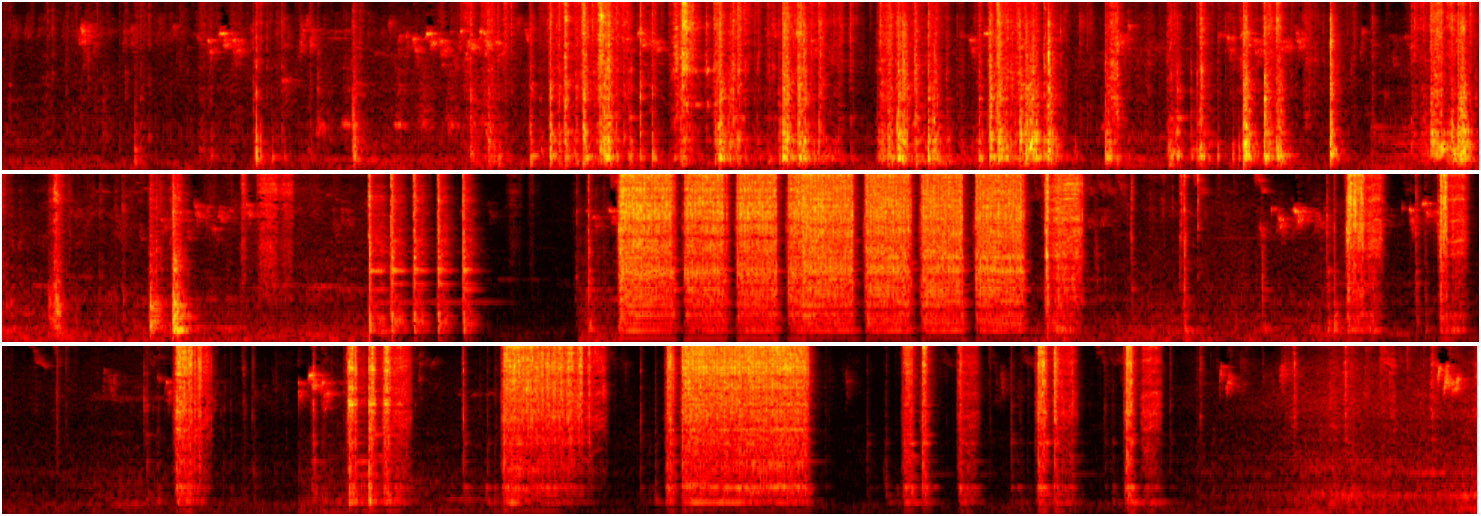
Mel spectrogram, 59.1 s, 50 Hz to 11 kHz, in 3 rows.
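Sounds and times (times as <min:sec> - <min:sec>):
power tool motor bursts: 0:27.8 - 0:34.2, 0:37.6 - 0:38.1, 0:41.7 - 0:42.2, 0:46.0 - 0:47.4, 0:48.2 - 0:50.2
metal parts clicking and knocking: 0:50.8 - 0:55.6.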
